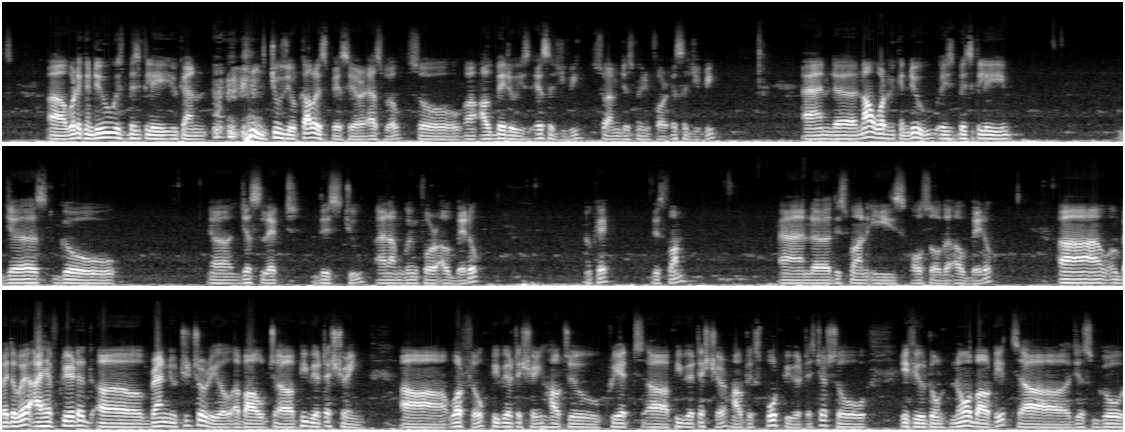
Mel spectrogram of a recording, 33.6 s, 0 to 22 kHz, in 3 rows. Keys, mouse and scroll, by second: 1.3 middle click, 5.6 middle click, 8.7 middle click, 9.1 scroll down 1, 9.5 middle click, 9.8 scroll up 1, 10.3 middle click, 11.3-11.7 scroll up 1, 11.7 scroll down 1, 12.9 middle click, 14.5 shift+middle click, 15.0 scroll up 2, 15.4 middle click, 15.7 scroll down 2, 16.4 ctrl+shift+click, 17.2 ctrl+shift+middle click, 18.4 middle click, 19.2-20.7 middle drag, 21.6 ctrl+shift+middle click, 22.9 click, 26.2 scroll down 1, 26.6-29.3 drag, 30.8-31.3 scroll up 1, 31.6 click.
